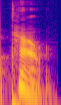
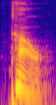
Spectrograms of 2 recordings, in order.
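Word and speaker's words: תו: But when tau has no dagesh, the sound changes. Instead of pronouncing it as T, you pronounce it as TH. As if you want to say thin. That TH sound is how you pronounce tau without a dagesh.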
